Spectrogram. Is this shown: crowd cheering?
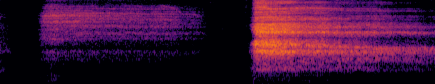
no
